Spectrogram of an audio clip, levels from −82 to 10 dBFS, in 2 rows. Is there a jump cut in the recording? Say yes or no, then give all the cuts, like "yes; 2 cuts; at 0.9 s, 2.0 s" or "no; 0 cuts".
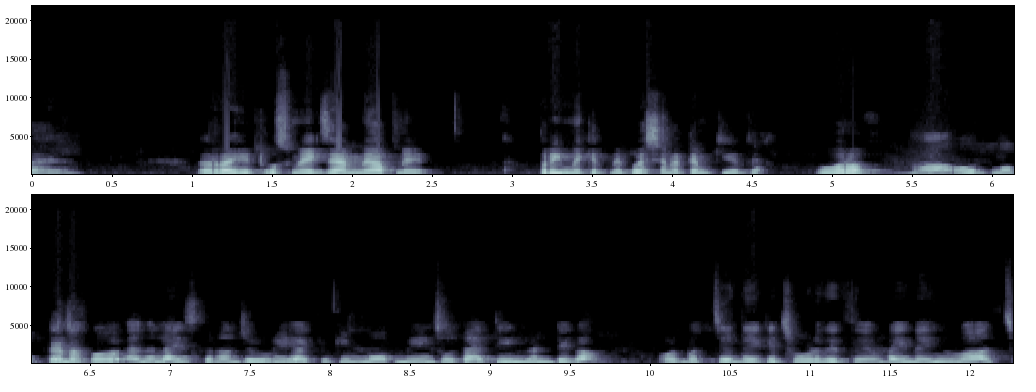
yes; 1 cut; at 5.5 s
